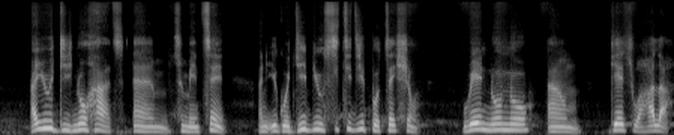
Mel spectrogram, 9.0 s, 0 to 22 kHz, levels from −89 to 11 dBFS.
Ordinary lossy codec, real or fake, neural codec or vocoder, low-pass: none; fake; autoencoder, 48 kHz, 32 numbers a frame, DAC-VAE, trained on Japanese speech; none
